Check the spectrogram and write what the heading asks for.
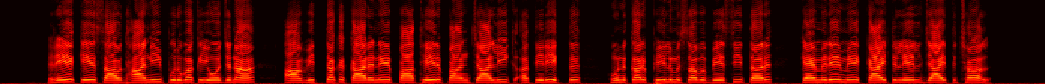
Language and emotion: Maithili, neutral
